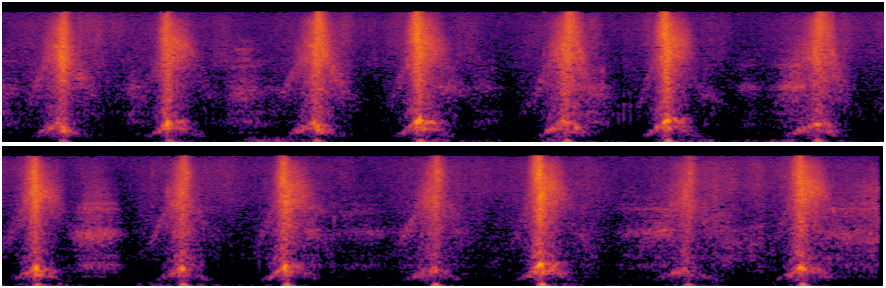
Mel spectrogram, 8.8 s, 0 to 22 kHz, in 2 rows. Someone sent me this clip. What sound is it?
Fighting Whoosh 4
By swinging our badminton racket through the air, we created something that sounds like an arm or a leg that makes a fighting whoosh sound through the air.
Air, Fly-by, Foley, Swing, Slash, Move, Whoosh, Leg, Wind, Punch, Arm, Slap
